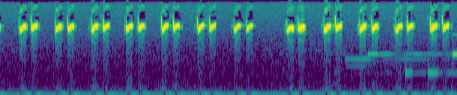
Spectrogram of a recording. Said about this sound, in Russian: Ну, конечно, это синица. Синички каждому знакомы. Зимой они скачут по подоконнику. Мы бросаем им крошки, делаем для них кормушки. Можно подумать, что синица – постоянный городской житель. Но это все-таки лесная птица. Нет ее подвижней среди пернатых.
